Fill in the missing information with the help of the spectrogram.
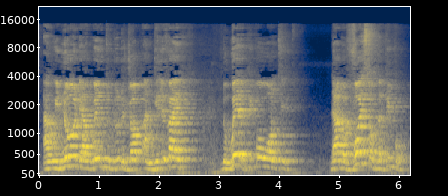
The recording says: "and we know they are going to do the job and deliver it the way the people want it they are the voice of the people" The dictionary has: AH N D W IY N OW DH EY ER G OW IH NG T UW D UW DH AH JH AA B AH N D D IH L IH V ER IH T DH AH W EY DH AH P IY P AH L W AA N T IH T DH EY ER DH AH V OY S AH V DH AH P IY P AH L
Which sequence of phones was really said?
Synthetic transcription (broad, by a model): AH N W IY N OW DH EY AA G OW IH NG T UW D UW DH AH JH AA B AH N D D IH L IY V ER IH T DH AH W EY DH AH P IY P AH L W AA N T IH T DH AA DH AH V OY S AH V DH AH P IY P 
